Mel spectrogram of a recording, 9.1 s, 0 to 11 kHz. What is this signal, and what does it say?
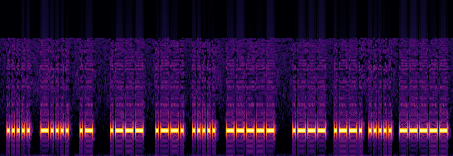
Morse code, heard as a keyed tone, about 24 wpm, 550 Hz, with radio noise. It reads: 56A JP50 JP50
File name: wp / gi4owa la8aja 6m cw aurora march 11th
